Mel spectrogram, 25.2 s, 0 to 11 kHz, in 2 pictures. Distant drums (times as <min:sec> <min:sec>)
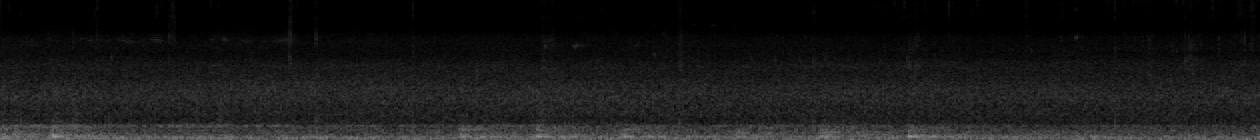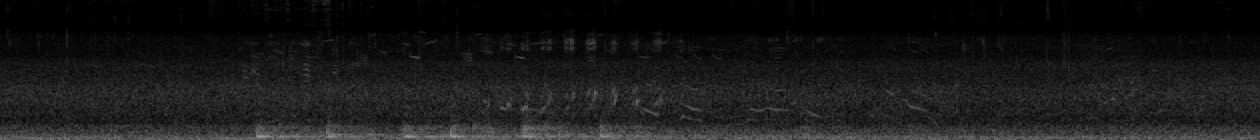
0:15.1 0:21.8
